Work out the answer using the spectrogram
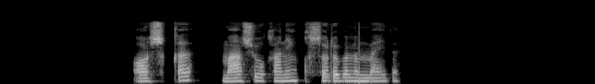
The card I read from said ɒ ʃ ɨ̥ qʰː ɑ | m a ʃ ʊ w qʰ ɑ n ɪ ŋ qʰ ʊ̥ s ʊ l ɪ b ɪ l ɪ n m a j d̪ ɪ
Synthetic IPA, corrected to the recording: ɒ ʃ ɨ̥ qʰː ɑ | m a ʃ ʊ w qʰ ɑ n ɪ ŋ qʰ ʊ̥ s ʊ ɾ ɪ b ɪ l ɪ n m a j d̪ ɪ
